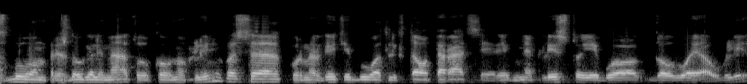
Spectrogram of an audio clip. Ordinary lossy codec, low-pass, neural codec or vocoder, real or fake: AAC, 48 kbps; 10.8 kHz; vocoder, 48 kHz, 128 mel bands, Vocos; fake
